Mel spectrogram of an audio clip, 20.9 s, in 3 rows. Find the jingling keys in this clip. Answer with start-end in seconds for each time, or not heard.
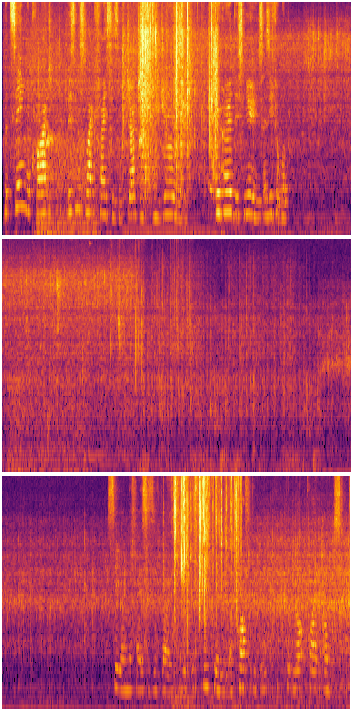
0.7-2.0, 7.0-8.8, 17.3-17.9.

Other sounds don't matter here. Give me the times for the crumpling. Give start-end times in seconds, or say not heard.
2.4-4.3, 8.9-10.8, 17.1-18.8.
